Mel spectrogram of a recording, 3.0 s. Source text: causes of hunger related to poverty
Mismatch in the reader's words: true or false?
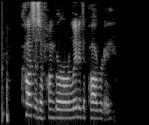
true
